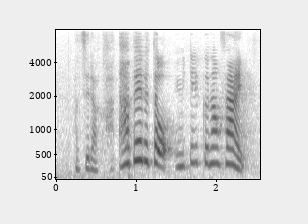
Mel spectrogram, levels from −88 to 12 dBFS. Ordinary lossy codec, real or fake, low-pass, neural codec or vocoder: none; fake; none; codec, 16 kHz, 0.8 kbps, ZipCodec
